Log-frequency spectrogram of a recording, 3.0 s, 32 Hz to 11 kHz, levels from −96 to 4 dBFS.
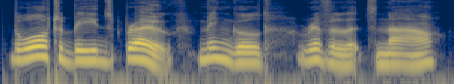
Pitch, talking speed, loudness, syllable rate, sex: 155 Hz, 120 wpm, -17 LUFS, 4.4 syllables/s, male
